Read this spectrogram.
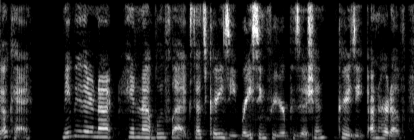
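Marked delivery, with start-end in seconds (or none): none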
